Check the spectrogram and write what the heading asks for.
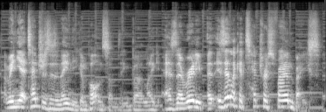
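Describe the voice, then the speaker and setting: Quick-paced with big swings in a fairly high pitch, a male author guesting on an interview tells anecdotes in a casual, animated way, acting out quotes and dropping mild swears. Music plays beneath the lo-fi, amateur-sounding recording.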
